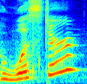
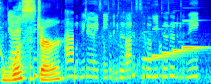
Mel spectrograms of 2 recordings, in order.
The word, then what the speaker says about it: Worcester: Like Worcester is spelled Worcester, and you would never think it's Worcester.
